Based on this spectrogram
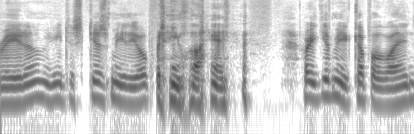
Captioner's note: laughs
